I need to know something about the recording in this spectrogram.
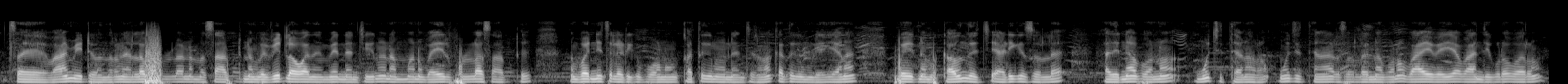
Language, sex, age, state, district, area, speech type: Tamil, male, 45-60, Tamil Nadu, Tiruvannamalai, rural, spontaneous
